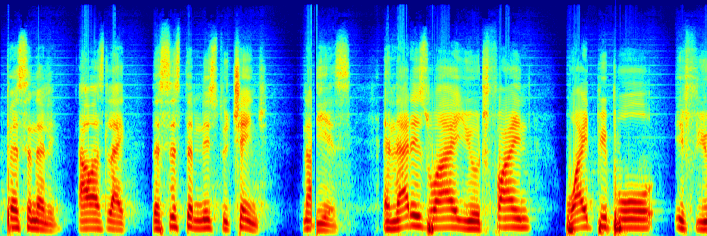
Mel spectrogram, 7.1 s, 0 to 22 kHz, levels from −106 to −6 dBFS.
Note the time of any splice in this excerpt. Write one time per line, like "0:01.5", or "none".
0:03.1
